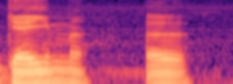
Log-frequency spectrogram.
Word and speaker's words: Gamma: Ah ouais, c'est parce que c'est un petit jeu de mots, parce que tout le monde écrit ça Gamma comme un rayon Gamma, mais parce qu'en fait je suis pas censé le prononcer, je suis censé faire l'américain. Quand on a monté ça, on faisait de la musique pour les jeux vidéo et du coup exactement, et du coup c'est Game a Prod.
